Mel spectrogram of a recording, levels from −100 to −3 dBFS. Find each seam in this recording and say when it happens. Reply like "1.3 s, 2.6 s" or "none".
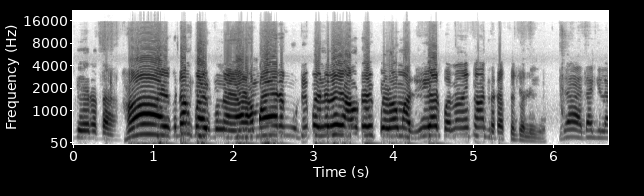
none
